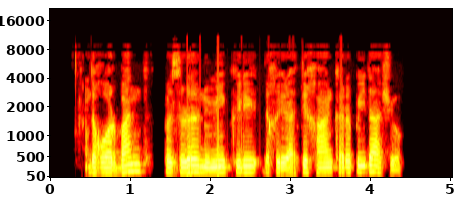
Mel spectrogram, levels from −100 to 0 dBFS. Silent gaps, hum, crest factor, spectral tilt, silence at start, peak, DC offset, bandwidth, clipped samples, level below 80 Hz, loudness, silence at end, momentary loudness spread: 1.31-1.43 s; none; 16 dB; -6.5 dB/octave; 0.45 s; 0 dBFS; under 0.1%; 9.4 kHz; under 0.1%; -48 dBFS; -17 LUFS; 0.65 s; 9 LU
